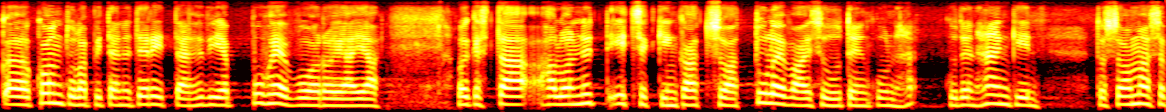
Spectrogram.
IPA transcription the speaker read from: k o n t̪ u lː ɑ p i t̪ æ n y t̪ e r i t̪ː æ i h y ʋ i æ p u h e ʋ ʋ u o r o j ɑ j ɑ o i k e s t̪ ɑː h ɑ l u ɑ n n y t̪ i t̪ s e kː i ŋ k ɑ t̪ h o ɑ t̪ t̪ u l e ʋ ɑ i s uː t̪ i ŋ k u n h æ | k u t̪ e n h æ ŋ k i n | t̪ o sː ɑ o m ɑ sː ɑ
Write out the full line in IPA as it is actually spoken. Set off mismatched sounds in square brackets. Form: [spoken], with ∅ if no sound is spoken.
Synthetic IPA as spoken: k o n t̪ u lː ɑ p i t̪ æ n y t̪ e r i t̪ː æ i h y ʋ i æ p u h e ʋ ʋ u o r o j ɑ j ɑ o i k e s t̪ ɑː h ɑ l u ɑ n n y t̪ i t̪ s e kː i ŋ k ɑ t̪ [s] o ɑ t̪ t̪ u l e ʋ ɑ i s uː t̪ [e] ŋ k u n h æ | k u t̪ e n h æ ŋ k i n | t̪ o sː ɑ o m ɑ sː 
